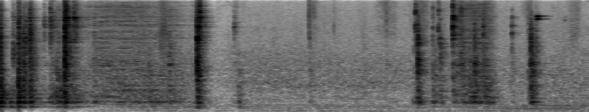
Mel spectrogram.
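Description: Sharp metal knocks and clunks of lathe parts being handled and set in place as the tailstock's live center is brought up to the pin mandrel: a quick cluster at the start, one about two seconds in, and a few more near the end.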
